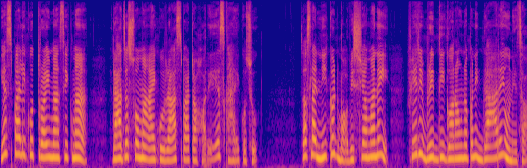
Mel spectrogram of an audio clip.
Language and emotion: Nepali, sad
